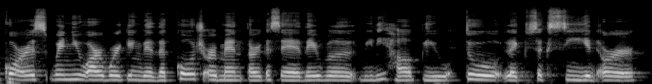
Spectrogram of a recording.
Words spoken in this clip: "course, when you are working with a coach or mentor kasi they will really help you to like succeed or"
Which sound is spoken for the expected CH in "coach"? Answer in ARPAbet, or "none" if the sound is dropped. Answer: CH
